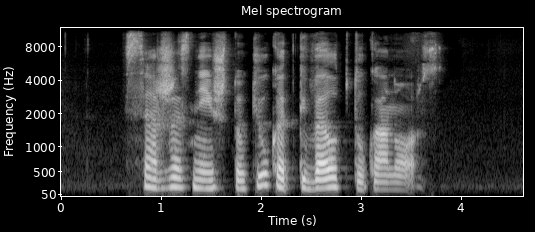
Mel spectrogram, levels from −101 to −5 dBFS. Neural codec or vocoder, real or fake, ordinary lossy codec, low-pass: none; real; AAC, 64 kbps; 10.8 kHz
